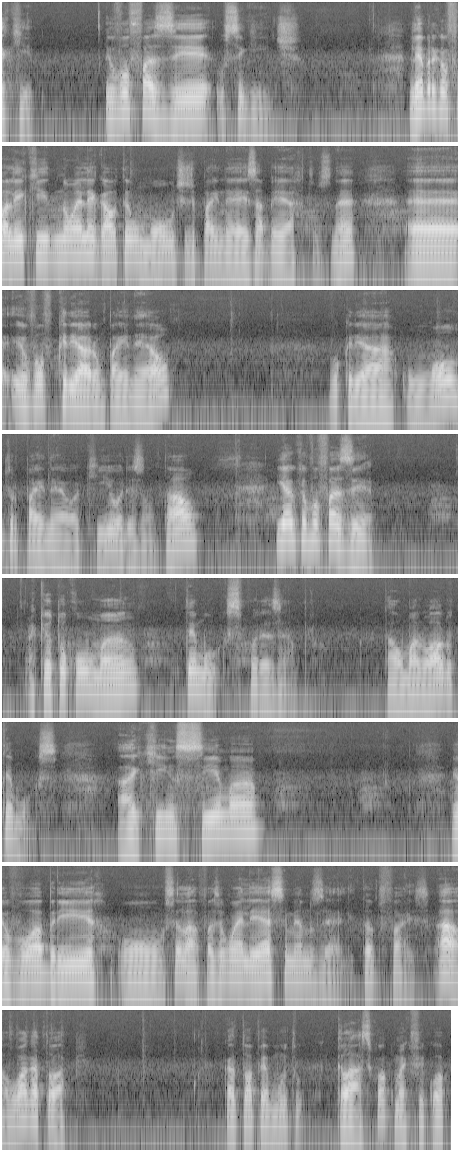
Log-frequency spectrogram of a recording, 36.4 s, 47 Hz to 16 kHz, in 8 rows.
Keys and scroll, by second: 3.1 super+1, 10.4 ctrl+b, 11.4 %, 13.4 ctrl+b, 14.1 ", 18.4-21.0 typing, 21.2 Return, 26.1 ctrl+b, 26.6 Up, 29.3-30.8 typing, 31.9-34.5 typing.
